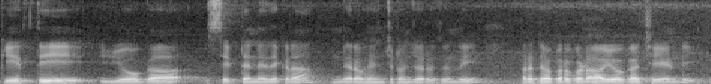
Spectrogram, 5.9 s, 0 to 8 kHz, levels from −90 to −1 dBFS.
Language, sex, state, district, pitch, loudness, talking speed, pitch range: Telugu, male, Andhra Pradesh, Manyam, 115 Hz, -16 LUFS, 110 wpm, 110-120 Hz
